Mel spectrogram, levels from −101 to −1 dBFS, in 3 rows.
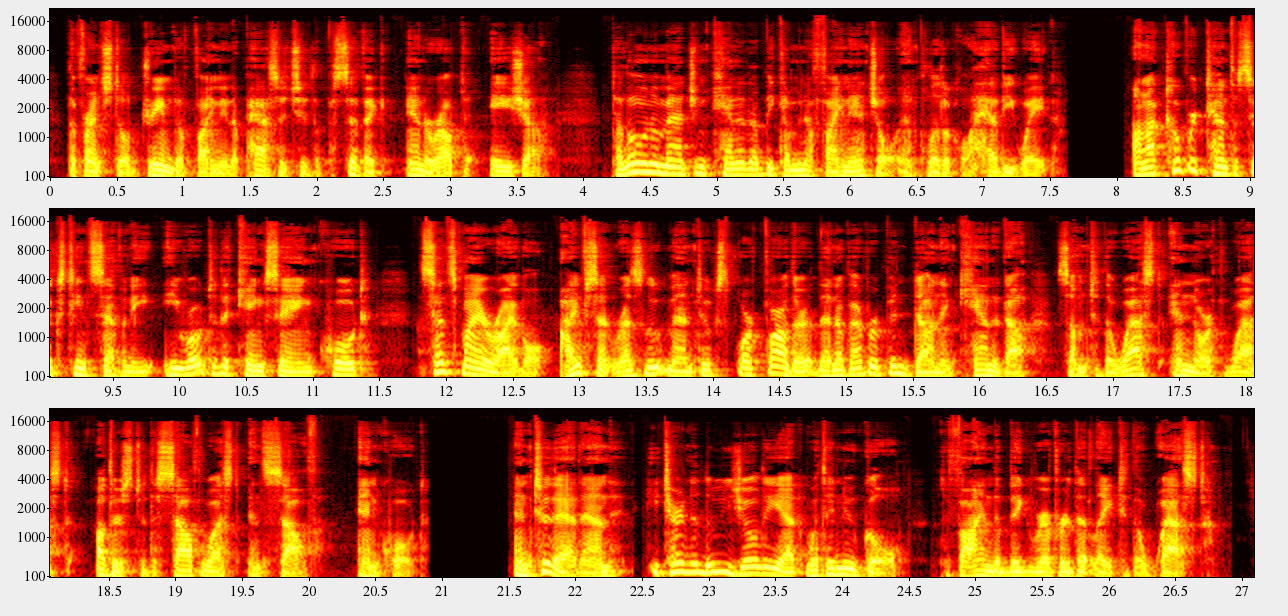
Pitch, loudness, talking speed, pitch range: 125 Hz, -18 LUFS, 200 wpm, 105-155 Hz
